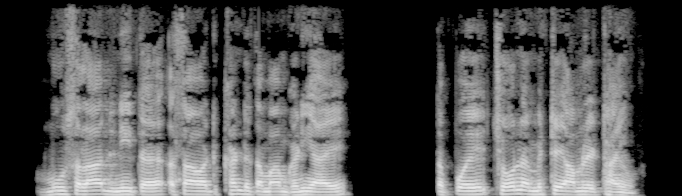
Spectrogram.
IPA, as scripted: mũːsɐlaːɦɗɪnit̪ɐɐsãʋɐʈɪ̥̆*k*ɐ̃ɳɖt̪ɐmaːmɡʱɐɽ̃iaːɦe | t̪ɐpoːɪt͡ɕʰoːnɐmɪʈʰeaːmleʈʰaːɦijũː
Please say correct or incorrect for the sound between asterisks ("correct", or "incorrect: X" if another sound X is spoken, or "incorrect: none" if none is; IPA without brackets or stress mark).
incorrect: kʰ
